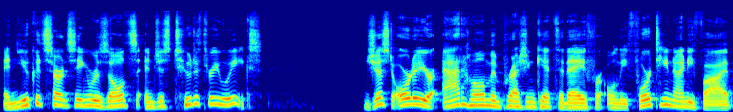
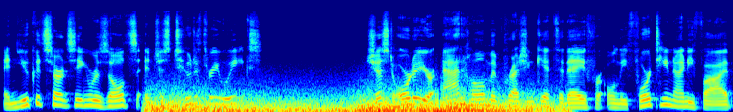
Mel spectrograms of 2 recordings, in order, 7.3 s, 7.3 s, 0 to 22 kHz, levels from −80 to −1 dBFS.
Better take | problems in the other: first | wind noise on the microphone; heavy; from 1.5 to 5.5 s; 7 dB below the speech

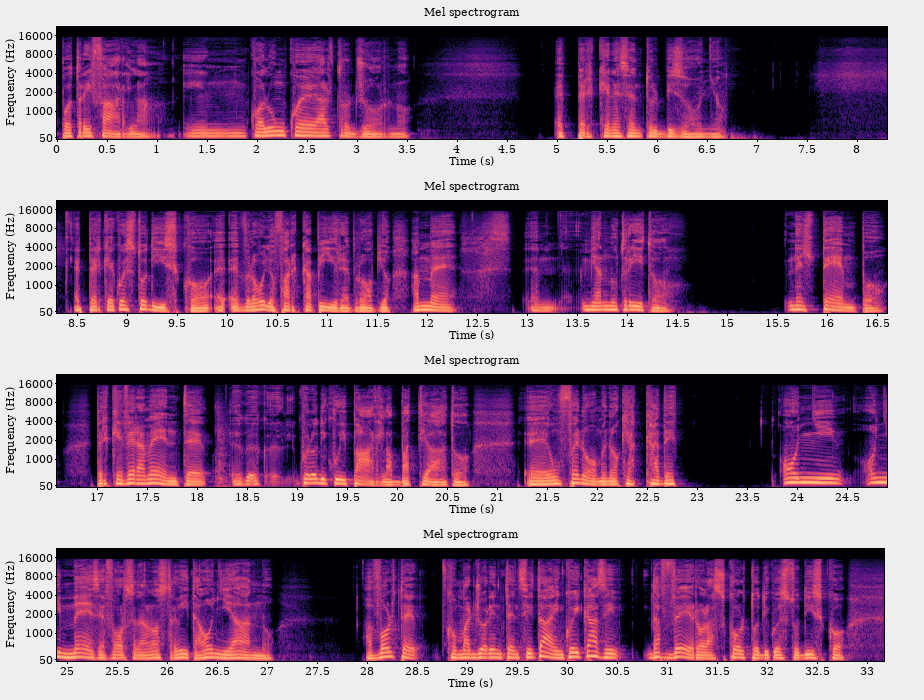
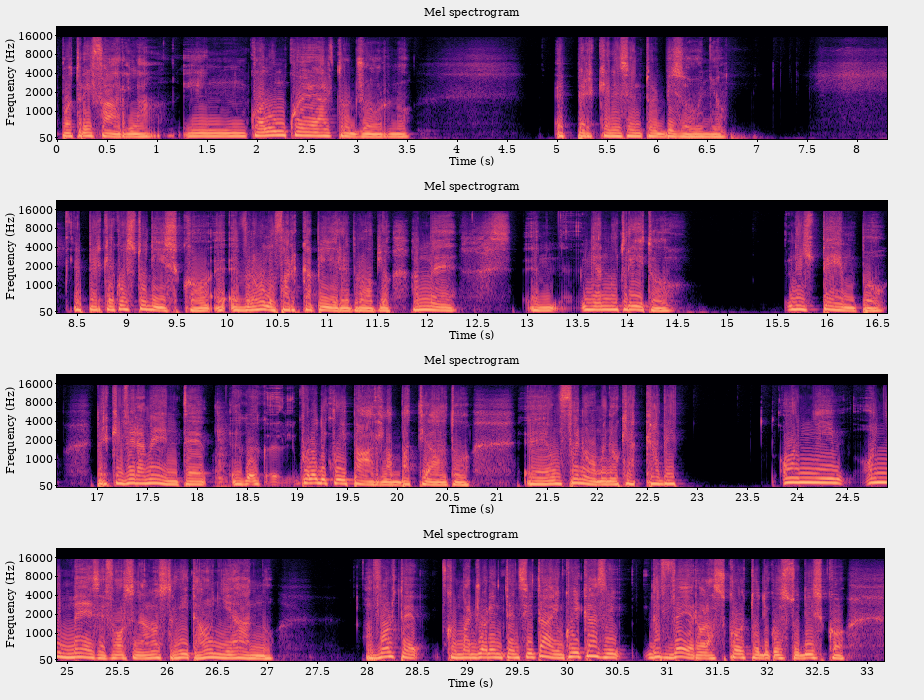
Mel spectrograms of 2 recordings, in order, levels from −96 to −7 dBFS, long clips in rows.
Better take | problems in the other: first | distortion; heavy; 24% of the sound clipped

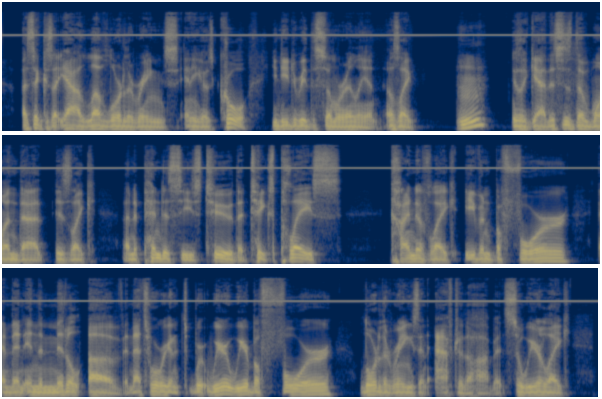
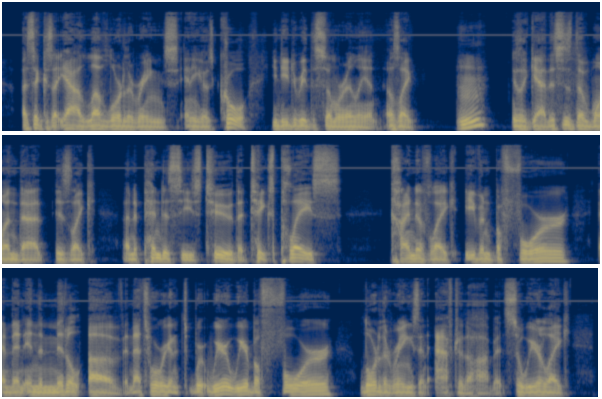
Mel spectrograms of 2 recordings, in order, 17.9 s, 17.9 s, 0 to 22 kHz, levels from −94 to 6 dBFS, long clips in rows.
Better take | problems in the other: second | high-pitched whine; loud; throughout; 7.5 kHz, 8 dB below the speech; faint in the second

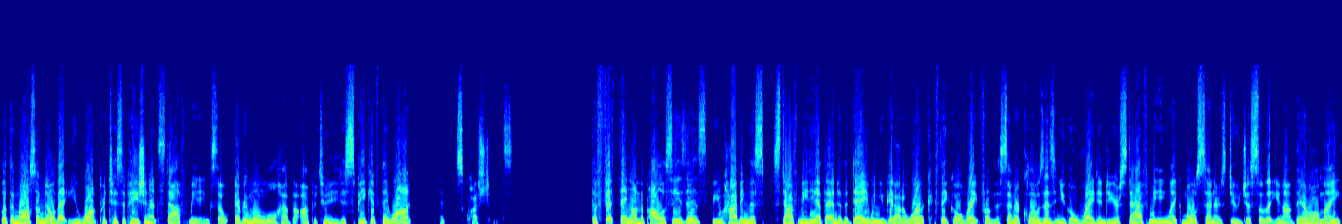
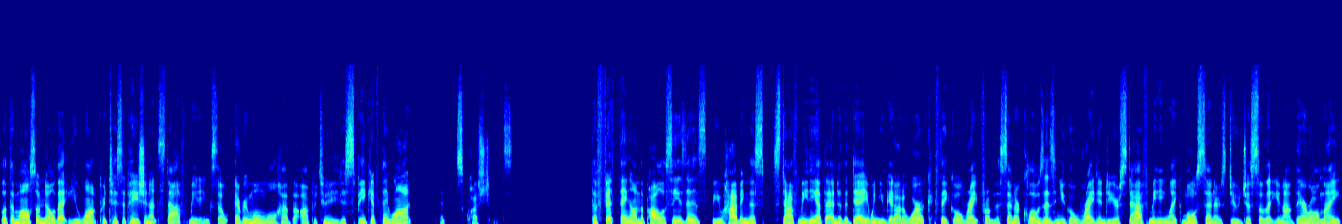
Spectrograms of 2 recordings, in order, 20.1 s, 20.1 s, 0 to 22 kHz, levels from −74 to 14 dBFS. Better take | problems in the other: second | distortion; slight; 6% of the sound clipped

